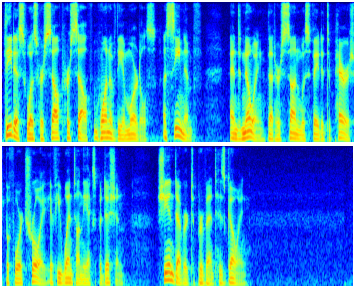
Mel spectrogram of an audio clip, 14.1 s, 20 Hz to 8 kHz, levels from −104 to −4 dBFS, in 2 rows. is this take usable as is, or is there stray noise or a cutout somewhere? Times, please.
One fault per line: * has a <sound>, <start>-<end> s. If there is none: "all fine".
all fine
